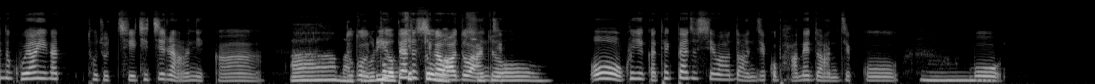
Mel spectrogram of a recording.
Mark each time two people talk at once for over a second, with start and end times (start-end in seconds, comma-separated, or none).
3.4-5.1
